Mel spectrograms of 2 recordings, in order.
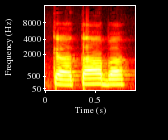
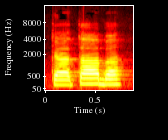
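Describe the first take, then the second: Both takes have the same delivery.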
